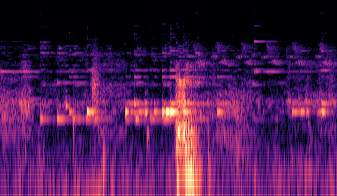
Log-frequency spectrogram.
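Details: Goats heading out to graze in a garden for the first time in many days; a few short wavering bleats, then a sharp broadband burst, over steady background tones and people talking nearby.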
